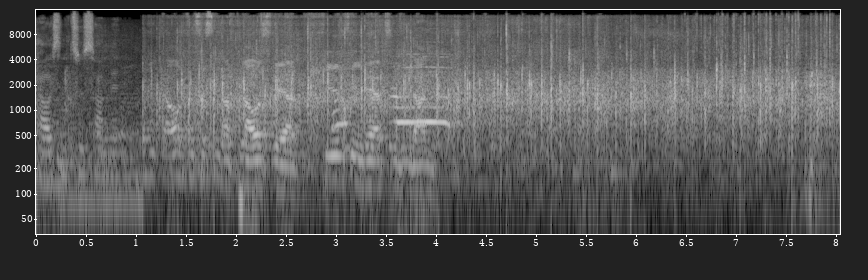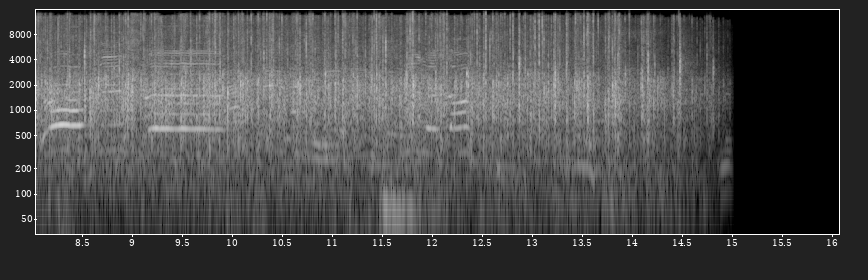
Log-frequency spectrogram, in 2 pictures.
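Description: A large crowd claps and applauds.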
